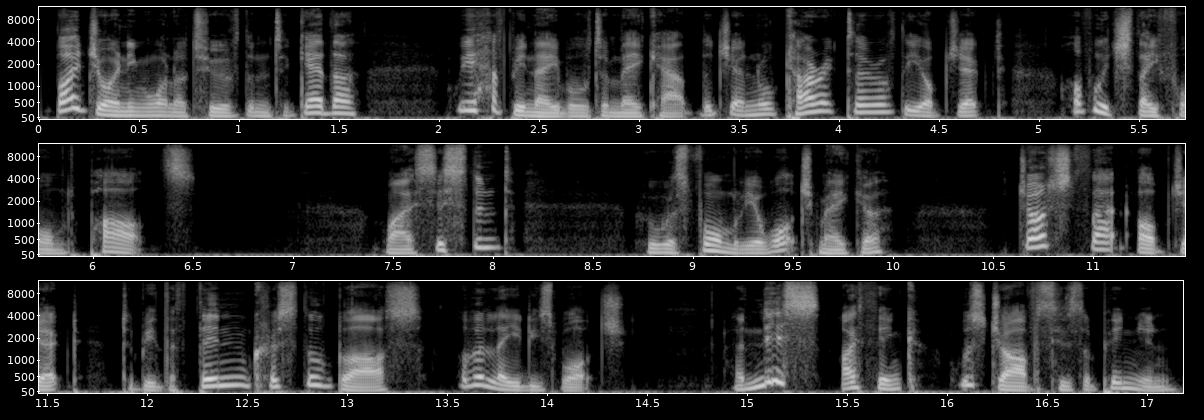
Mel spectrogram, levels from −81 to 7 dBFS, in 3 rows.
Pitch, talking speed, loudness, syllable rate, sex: 150 Hz, 180 wpm, -19 LUFS, 5.9 syllables/s, male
